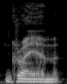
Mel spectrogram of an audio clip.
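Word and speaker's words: Graeme: It's at Graham Dogfather. And my name is spelled G-R-A-E-M.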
